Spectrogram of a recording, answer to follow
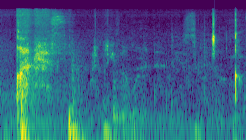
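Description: A brief, faint whisper at the lectern microphone near the start, then a small click and near silence.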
